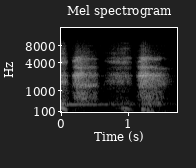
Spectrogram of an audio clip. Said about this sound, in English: Yeah, I'm breathing a little heavy myself.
